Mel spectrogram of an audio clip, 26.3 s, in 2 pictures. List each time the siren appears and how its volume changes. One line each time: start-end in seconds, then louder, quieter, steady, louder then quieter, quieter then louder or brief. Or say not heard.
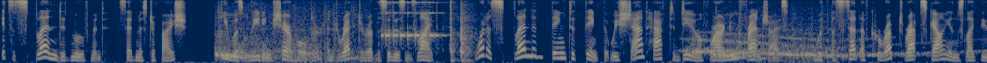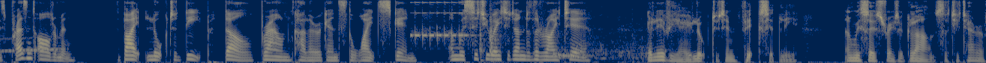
9.1-14.1 quieter.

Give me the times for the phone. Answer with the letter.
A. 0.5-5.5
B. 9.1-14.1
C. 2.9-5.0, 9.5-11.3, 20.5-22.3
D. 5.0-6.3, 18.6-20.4
D.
